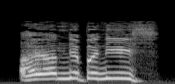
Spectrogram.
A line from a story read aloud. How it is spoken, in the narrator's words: shouts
